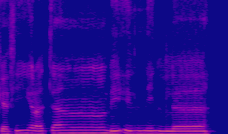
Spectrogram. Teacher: So we change the noon of tanween into a meme. Instead of saying kathiratan, we say kathiratan bi'idhnillah. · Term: Iqlab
